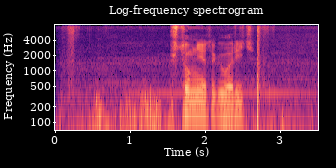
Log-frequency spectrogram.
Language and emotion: Russian, neutral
